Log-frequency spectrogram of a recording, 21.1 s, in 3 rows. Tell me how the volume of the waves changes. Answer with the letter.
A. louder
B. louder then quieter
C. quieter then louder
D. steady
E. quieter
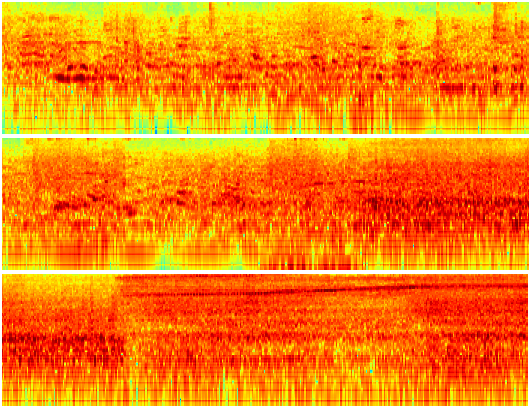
A.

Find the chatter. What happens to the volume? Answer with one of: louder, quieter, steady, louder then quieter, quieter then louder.
steady.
